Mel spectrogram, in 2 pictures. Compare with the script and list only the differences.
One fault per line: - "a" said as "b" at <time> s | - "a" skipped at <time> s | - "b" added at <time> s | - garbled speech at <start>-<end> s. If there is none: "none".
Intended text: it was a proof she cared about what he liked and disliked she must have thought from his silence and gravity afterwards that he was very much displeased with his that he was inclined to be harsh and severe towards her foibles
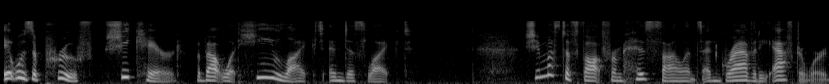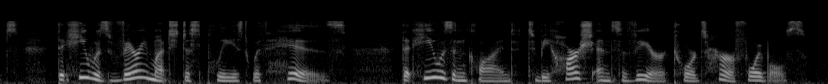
none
